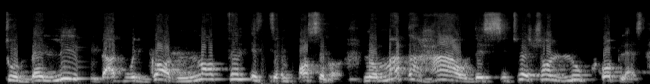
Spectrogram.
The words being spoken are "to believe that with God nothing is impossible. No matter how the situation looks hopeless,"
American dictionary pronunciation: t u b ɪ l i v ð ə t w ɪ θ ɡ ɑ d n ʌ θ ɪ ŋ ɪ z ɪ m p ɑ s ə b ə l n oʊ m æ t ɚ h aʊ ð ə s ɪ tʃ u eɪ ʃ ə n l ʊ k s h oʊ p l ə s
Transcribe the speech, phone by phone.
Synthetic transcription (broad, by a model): t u b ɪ l i v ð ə t w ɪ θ ɡ ɑ d n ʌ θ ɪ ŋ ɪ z ɪ m p ɑ s ə b ə l n oʊ m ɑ t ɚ h aʊ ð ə s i tʃ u eɪ ʃ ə n l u k h oʊ p l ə s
